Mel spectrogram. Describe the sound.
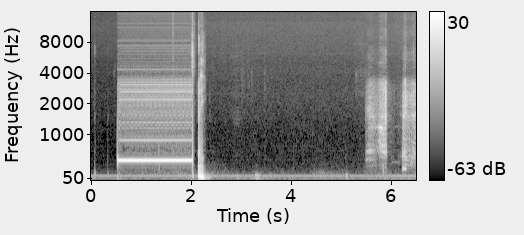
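A telephone call rings out as one long, steady, buzzing ringback tone lasting about a second and a half, then cuts off with a loud click as the line is picked up; a few short voice sounds follow near the end.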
